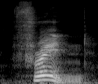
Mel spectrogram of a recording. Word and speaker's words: friend: just one syllable aunt friend also has one syllable friend ignore the I in this one pretend the I is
